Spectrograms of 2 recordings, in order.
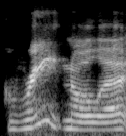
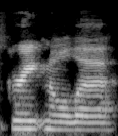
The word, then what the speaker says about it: Gr8nola: who was like wait why don't you just call it great nola instead of great granola um but i was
